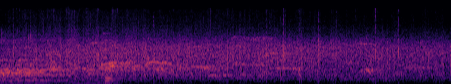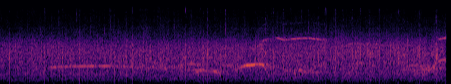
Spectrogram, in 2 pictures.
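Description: Audience applauding and cheering, with scattered shouts and whistles. The singers' last held note dies away about two seconds in.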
